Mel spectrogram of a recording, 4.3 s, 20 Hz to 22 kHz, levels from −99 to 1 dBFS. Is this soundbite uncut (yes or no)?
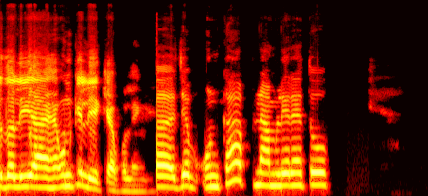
yes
